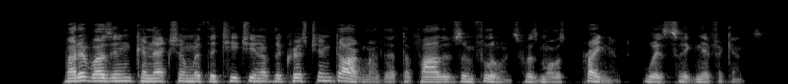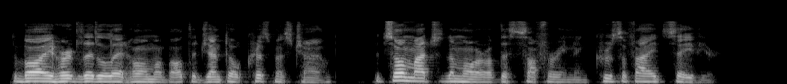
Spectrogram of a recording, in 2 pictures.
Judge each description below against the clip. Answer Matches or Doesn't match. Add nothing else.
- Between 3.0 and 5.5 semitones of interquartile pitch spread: Matches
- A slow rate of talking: Doesn't match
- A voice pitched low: Matches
